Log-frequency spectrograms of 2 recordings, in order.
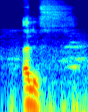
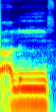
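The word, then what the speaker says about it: ألف: করে আমরা উচ্চারণ করি আলিফ আমার সাথে সাথে বলেন আলিফ আলিফ কোন টান হবে না অনেকে আলিফ বলে এটা আসলে ভুল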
